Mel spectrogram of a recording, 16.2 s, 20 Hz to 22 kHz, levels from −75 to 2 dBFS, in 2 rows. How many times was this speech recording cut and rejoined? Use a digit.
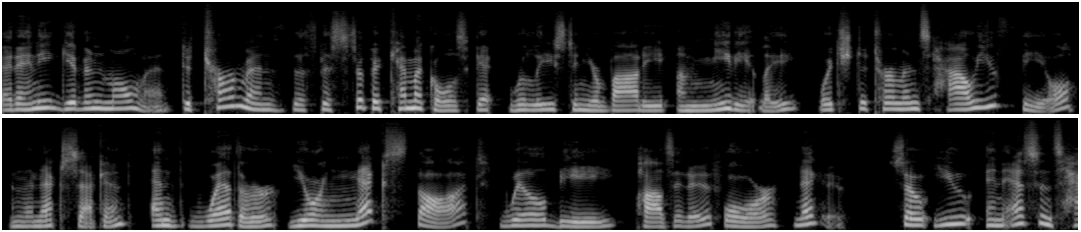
3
